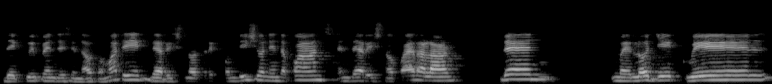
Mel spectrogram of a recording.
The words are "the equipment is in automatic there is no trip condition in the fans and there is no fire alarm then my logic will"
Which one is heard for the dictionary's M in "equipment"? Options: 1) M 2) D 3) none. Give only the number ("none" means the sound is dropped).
3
